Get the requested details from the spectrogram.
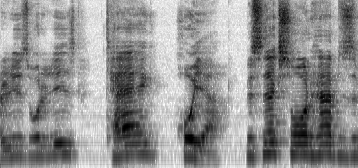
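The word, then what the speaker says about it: TAG Heuer: the new sponsor of F1 goodbye Rolex it's tag Hoya not tag Hoyer it's Hoya Hoya tag Hoya and I know that sounds a little weird but it is what it is tag Hoya this next one happens to be one of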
